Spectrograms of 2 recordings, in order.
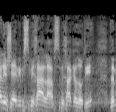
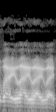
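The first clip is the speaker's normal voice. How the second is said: mock lament; 4 semitones lower than usual. Mock lament over the flop.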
